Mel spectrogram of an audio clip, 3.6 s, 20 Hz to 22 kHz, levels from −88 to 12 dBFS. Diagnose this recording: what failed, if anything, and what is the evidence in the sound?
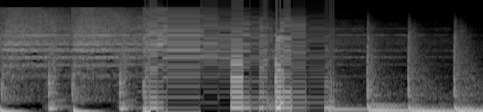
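From 1.02 to 2.50 s the music turns into a rigid metallic buzz at 188 Hz. This is robotic sound from repeated short buffers, likely at the driver or buffer stage, with a block of about 5 ms replayed in place of skipped audio. Unlike a codec fault, its pitch never moves.

At 3.44 to 3.49 s a brief glitch points to damaged data in a compressed stream at the codec stage. The decoder misreads corrupted frames and resyncs at the next header. A buffer repeat would hold a steady pitch, but this blip ends within 50 ms.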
